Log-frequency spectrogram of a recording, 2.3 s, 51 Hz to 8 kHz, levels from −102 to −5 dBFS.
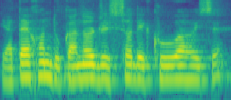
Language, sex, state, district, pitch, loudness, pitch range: Assamese, male, Assam, Kamrup Metropolitan, 150 Hz, -17 LUFS, 145-160 Hz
